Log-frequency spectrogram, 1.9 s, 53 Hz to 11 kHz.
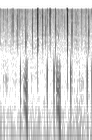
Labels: {"label": "biophony, knock croak", "recorder": "SoundTrap 300"}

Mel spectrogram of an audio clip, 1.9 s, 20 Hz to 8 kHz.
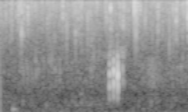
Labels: {"label": "biophony, damselfish", "recorder": "SoundTrap 500"}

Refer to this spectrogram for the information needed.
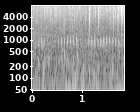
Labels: {"label": "biophony, rattle", "recorder": "SoundTrap 500"}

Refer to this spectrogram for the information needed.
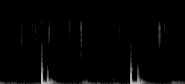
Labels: {"label": "biophony, double pulse", "recorder": "SoundTrap 300"}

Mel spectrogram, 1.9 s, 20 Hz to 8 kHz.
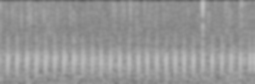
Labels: {"label": "biophony, rattle", "recorder": "SoundTrap 500"}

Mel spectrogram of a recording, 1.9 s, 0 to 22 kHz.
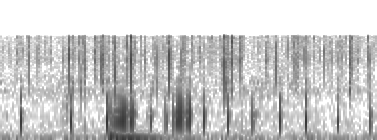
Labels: {"label": "biophony, knock croak", "recorder": "SoundTrap 300"}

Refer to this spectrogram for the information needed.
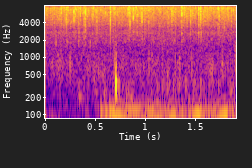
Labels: {"label": "biophony", "recorder": "SoundTrap 300"}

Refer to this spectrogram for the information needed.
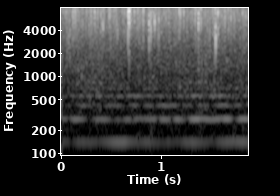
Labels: {"label": "biophony, midshipman", "recorder": "SoundTrap 500"}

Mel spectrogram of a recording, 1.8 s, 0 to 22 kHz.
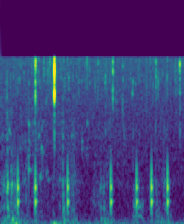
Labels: {"label": "biophony, knock croak", "recorder": "SoundTrap 300"}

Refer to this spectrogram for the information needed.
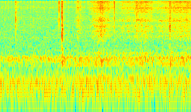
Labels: {"label": "anthrophony, boat engine", "recorder": "HydroMoth"}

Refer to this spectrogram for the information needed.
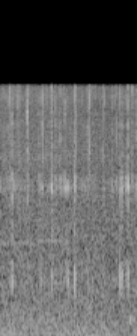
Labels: {"label": "ambient", "recorder": "HydroMoth"}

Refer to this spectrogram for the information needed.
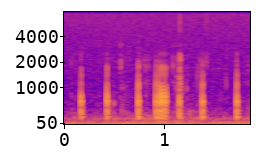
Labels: {"label": "biophony, knock croak", "recorder": "SoundTrap 300"}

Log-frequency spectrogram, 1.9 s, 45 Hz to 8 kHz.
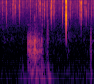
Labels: {"label": "biophony, low growl", "recorder": "SoundTrap 300"}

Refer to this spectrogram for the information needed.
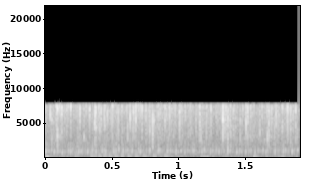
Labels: {"label": "biophony, rattle", "recorder": "SoundTrap 500"}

